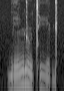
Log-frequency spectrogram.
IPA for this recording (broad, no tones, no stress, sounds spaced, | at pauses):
b ĩ n ɖ ũ ɖ tʼ iː ɖ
